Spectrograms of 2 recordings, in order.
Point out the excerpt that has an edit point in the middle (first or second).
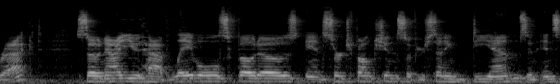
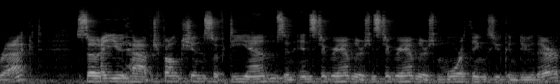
second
